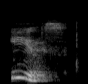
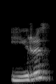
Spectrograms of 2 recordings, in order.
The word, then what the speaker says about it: ірис: Прочитайте слово поставте наголос ми можемо прочитати це слово Ірис поставивши наголос на перший склад ірис - це назва квітки а можемо прочитати Ірис - це назва цукерки Отже дітки сьогодні ми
